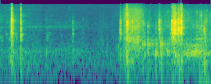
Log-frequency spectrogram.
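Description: A few light clicks of wooden toy train cars knocking together on wooden track, then, after a short lull, about a second of rustling and scuffing from the camera being handled close to the microphone.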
